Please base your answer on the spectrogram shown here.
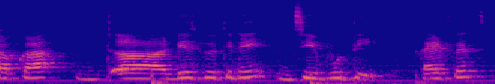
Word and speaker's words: जिबूती: है आपका द्वीपवती नहीं, जिबूती। Right friends, जिबूती। Right friends, D silent है वहां पे।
